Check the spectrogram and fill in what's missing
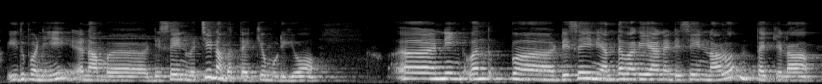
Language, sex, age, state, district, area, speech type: Tamil, female, 60+, Tamil Nadu, Krishnagiri, rural, spontaneous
